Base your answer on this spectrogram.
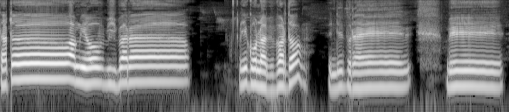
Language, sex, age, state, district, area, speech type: Bodo, male, 60+, Assam, Baksa, urban, spontaneous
